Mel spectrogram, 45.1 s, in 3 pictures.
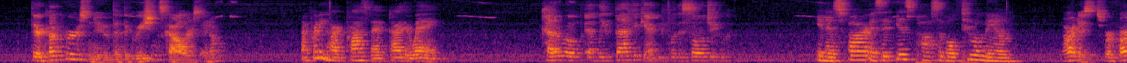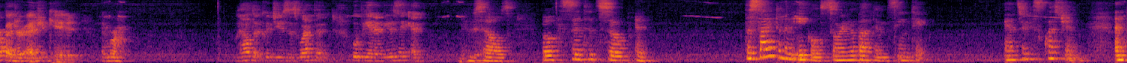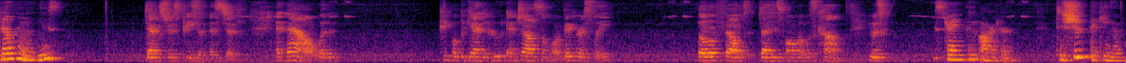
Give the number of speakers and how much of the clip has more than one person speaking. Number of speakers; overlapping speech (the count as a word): four, no overlap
